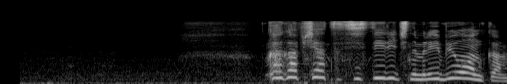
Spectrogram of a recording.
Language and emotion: Russian, angry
